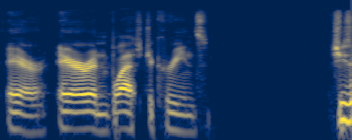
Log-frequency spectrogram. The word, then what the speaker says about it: Aether: She works with something called I want to say Aether, but it's Air. Blastia. Blastia comes from. She explains this all. Yeah, Blastia. Yeah, it's pronounced Air.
